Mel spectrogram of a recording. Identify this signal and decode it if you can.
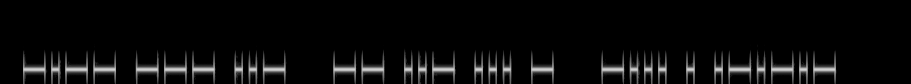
Morse code, heard as a keyed tone, about 17 wpm, 700 Hz. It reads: YOU MUST BE.
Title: Sentences from Top 1400 Words 17wpm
